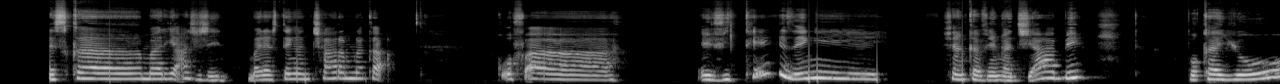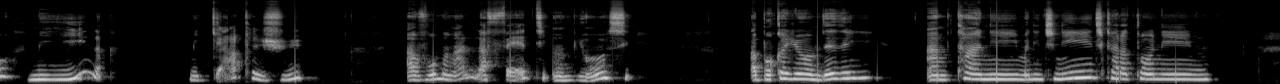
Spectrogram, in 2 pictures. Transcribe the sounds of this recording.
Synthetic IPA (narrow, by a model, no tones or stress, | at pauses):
esḁkəmaɾia̰zizeni̥maɾazit̪eŋənit͡ʃaɾaminakə | kofa | evit̪ʰezeɲi | fiaŋkaveaŋad͡ʒiabi | b̥okaijomiinə | miɡ̥ʲa̰kʰəʒy | avomaŋanaləfet̪iʔamiosi̥ | abokajewamizezeɲi | amit̪ʰanimaninʈ͡ʂinit͡ʃi̥kaɾat̪oni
